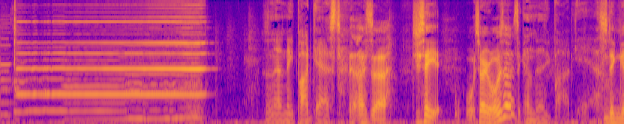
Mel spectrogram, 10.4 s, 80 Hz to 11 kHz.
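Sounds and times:
humming through a plastic toy trumpet: 0:00.0 - 0:03.7
speech: 0:04.7 - 0:10.4.

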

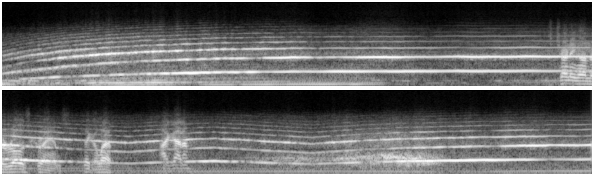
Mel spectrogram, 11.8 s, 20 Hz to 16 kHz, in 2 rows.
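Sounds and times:
police car siren wailing during a car pursuit: 0:00.0 - 0:11.7
speech: 0:05.7 - 0:08.1
low engine-like rumble: 0:07.1 - 0:11.1.

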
